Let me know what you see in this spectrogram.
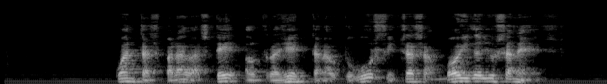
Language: Catalan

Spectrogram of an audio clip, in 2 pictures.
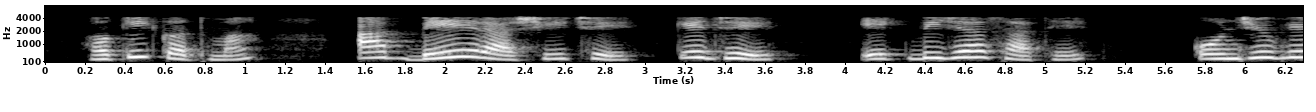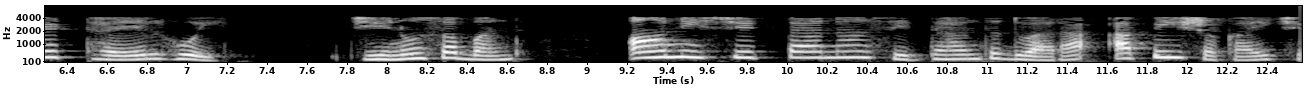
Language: Gujarati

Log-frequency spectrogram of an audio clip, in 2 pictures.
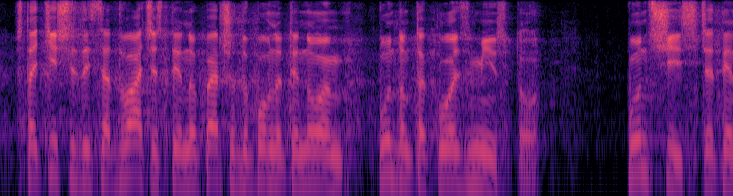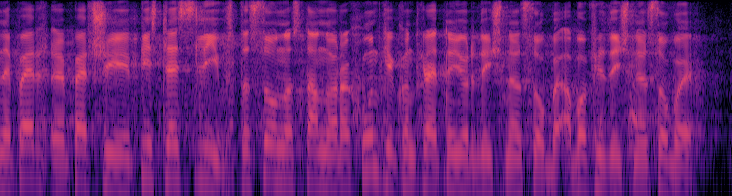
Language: Ukrainian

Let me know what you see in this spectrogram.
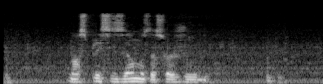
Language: Portuguese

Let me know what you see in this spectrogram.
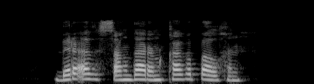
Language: Bashkir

